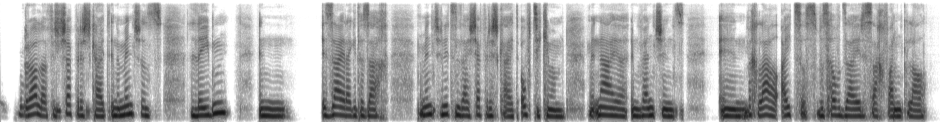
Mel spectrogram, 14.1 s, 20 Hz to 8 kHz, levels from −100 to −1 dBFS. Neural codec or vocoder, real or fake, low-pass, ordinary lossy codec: none; real; 7.2 kHz; none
